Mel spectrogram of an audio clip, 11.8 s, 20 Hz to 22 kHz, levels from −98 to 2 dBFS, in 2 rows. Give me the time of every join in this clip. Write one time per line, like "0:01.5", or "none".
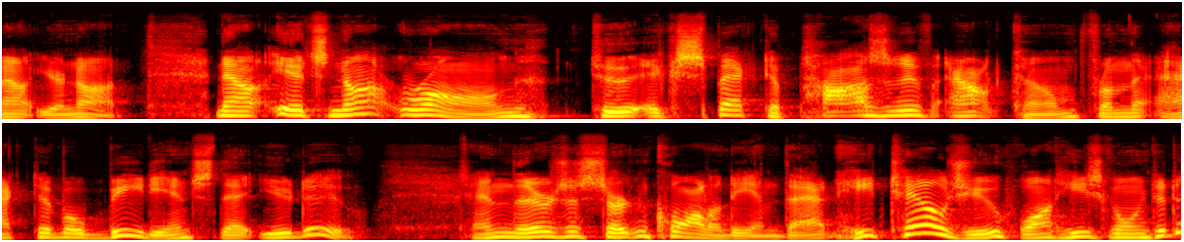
0:08.2
0:10.1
